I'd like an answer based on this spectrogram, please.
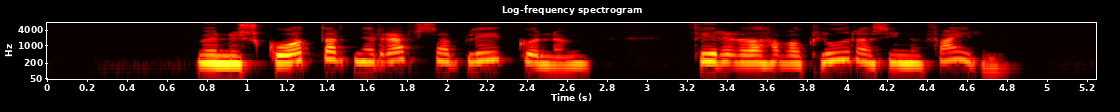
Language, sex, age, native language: Icelandic, female, 30-39, Icelandic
